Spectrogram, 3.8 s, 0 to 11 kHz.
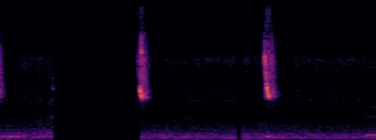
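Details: A recorded bat call, played to show that bats' calls differ between species and with activity such as hunting: two short, high-pitched, downward-sweeping chirps about 1.25 seconds apart over steady hiss, broken by a brief silent gap.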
